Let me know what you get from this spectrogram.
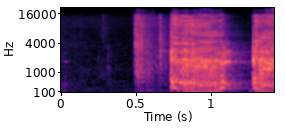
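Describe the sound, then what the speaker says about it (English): Two harsh, loud coughs close to the microphone from a person with a lingering chesty cough, following a short quiet pause, with no speech. "Still got a nasty cough."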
